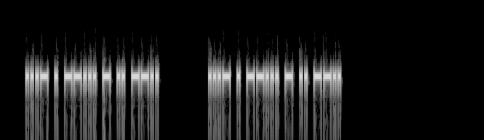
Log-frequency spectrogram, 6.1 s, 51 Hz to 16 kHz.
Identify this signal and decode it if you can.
Morse code, heard as a keyed tone, about 40 wpm, 700 Hz. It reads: VE7TIZ VE7TIZ
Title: DXCC-100 Call Signs - 6 Characters - Repeated 2x - 40wpm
